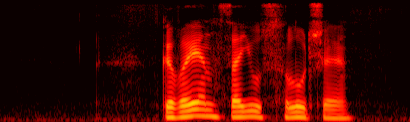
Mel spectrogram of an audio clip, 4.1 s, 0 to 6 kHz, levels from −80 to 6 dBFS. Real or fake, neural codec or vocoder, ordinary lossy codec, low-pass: real; none; none; 5.4 kHz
